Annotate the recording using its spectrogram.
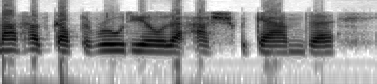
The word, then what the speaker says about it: ashwagandha: ashwagandha.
